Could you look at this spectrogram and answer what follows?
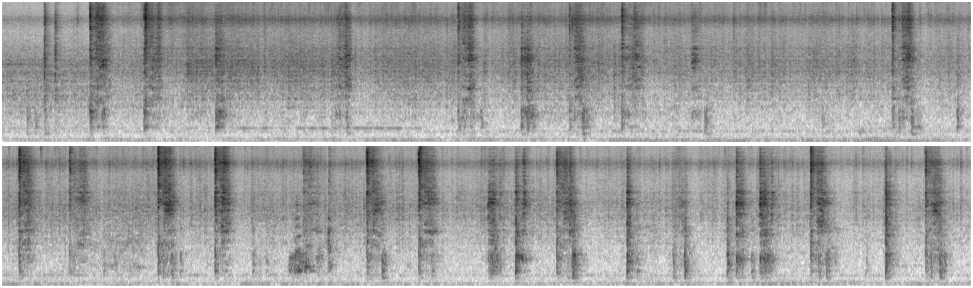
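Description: Pasta with soy sauce and ground black pepper being stirred in a hot pan, a continuous low sizzle under repeated sharp metallic scrapes and taps of the utensil against the pan, close and without speech.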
